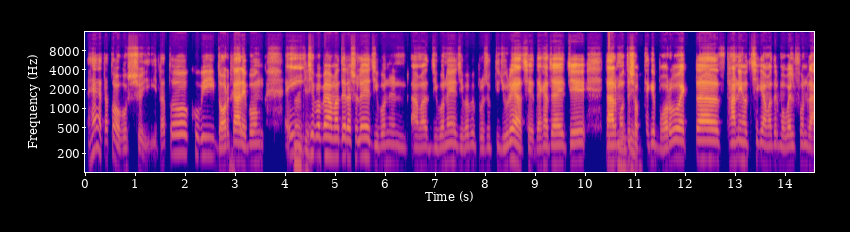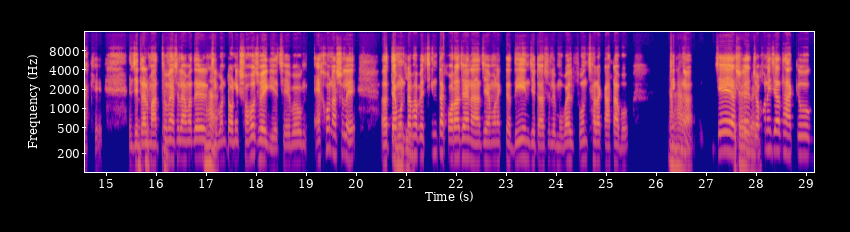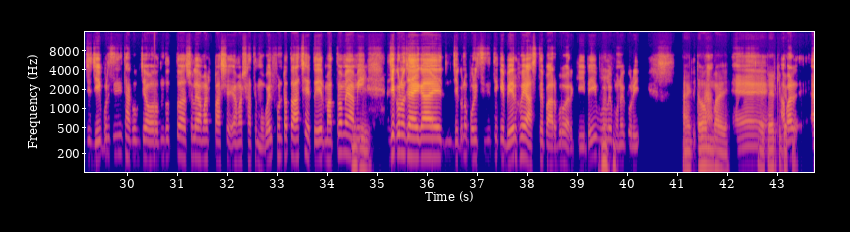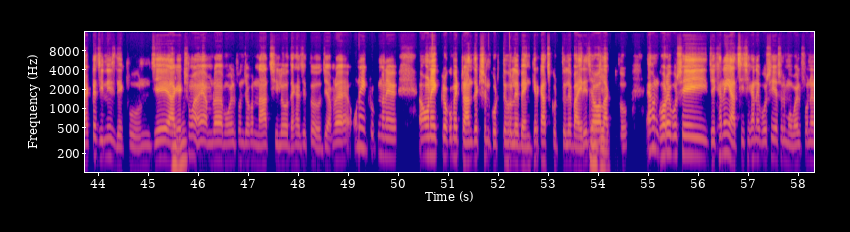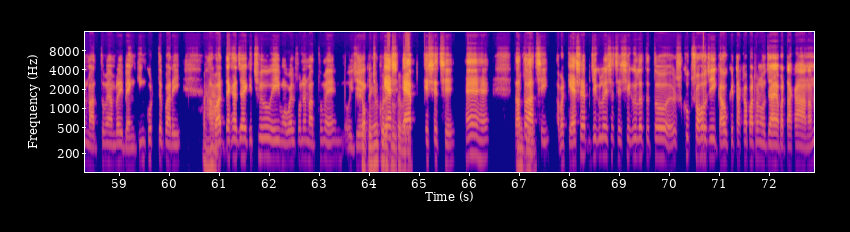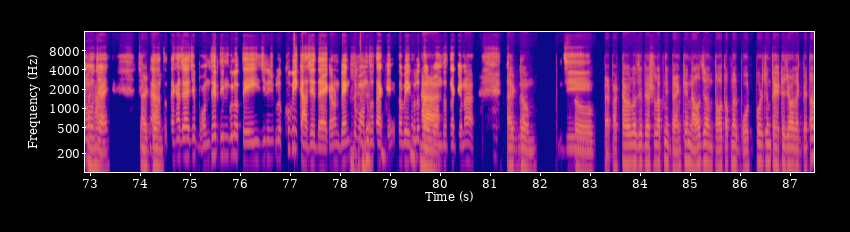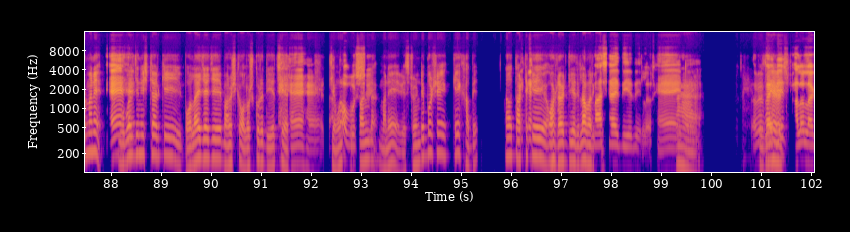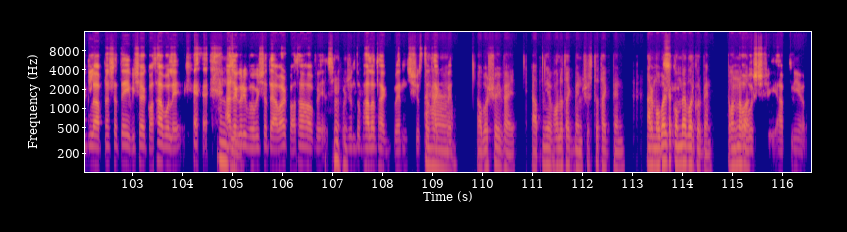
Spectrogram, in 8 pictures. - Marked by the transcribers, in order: other background noise; "জীবনে এর" said as "জীবনেন"; chuckle; chuckle; chuckle; chuckle; chuckle; chuckle; lip smack
- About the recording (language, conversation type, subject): Bengali, unstructured, মোবাইল ফোন ছাড়া আপনার দিনটা কেমন কাটত?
